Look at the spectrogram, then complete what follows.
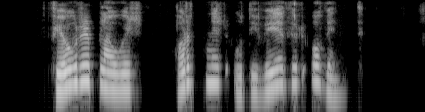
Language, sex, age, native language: Icelandic, female, 20-29, Icelandic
